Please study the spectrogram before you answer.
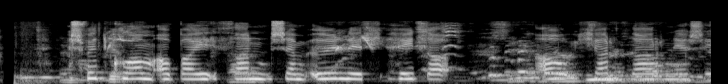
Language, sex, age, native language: Icelandic, male, 13, Icelandic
